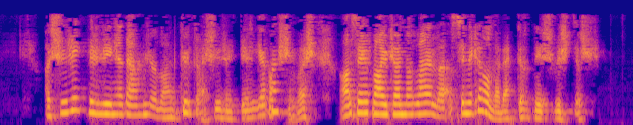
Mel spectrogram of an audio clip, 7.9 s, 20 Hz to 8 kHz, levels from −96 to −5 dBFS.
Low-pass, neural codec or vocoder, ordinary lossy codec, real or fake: 7.2 kHz; codec, 16 kHz in and 24 kHz out, 0.6 kbps, FireRedTTS-2 codec; MP3, 24 kbps; fake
